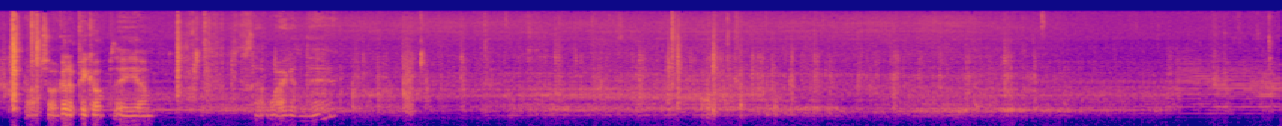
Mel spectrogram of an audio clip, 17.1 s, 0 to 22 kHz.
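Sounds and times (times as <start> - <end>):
wheels clicking over track: 0.0 - 15.5
model train motor whirring: 1.6 - 17.0.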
